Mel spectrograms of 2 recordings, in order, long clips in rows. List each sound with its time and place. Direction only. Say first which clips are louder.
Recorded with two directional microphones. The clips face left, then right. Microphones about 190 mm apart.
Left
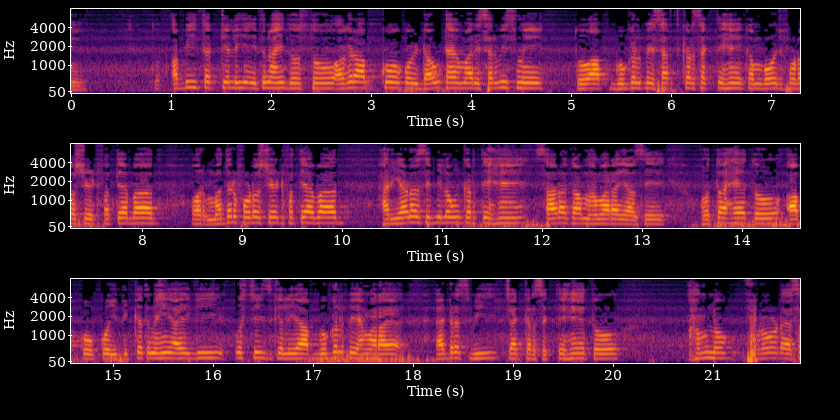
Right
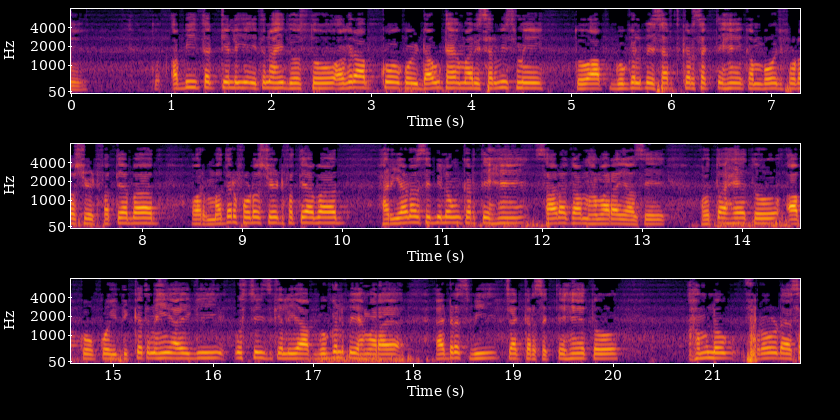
0.9 s a man's voice: right 5 dB; 20° right (ahead or behind)
21.0 s a man's voice: right 4 dB; 30° right (ahead or behind)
